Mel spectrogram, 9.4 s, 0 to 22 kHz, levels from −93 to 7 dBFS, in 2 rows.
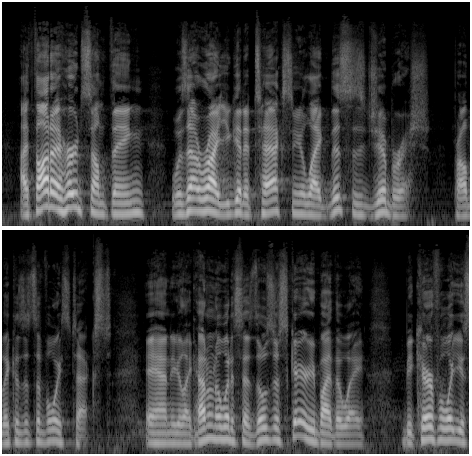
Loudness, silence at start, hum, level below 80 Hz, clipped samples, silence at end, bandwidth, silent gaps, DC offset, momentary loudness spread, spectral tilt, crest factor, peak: -26 LUFS; 0.2 s; none; -70 dBFS; under 0.1%; 0 s; 16.5 kHz; none; under 0.1%; 16 LU; -5 dB/octave; 22 dB; -4 dBFS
